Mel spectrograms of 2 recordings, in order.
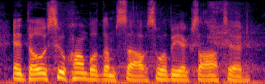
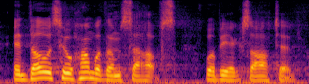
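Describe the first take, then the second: The two takes are said the same way.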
